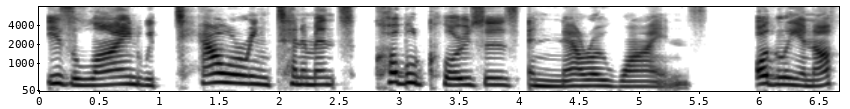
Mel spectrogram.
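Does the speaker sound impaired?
No.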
